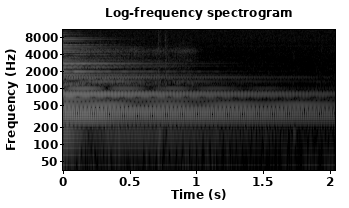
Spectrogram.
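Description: Acoustic guitar E minor bar chord, an A-minor shape barred at the seventh fret, ringing out after a single strum and fading slowly.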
